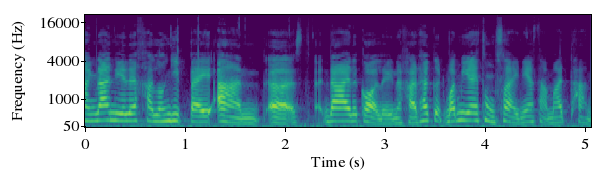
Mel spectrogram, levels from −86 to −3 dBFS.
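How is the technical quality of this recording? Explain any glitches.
The recording has one recurring glitch: periodic USB or driver dropouts from 0.12 s to 4.2 s. About every 1.02 s, five times or so, something in the system briefly blocked the USB link or audio driver, and the interface lost a tiny sliver of audio, well under a millisecond, which was filled with silence. Each gap cuts into the speech waveform and produces an evenly spaced tick that is audible only while the speech is present.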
